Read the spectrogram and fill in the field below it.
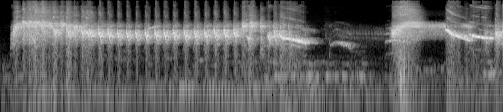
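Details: Sooty-headed bulbul, a female semi in breeding condition, delivers a fast rattling train of sharp repeated notes for about four seconds, then a short gap and a loud descending whistled slur.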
